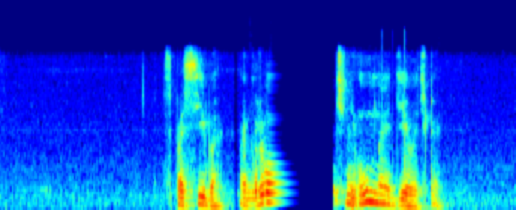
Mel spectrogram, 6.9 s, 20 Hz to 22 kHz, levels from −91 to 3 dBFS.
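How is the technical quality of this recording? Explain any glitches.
The recording has three audible glitches, all packed between about 3.1 and 5.8 seconds. The audio travels through a call codec, and its top end stops at about 12 kHz, which fits Opus at a modest bitrate.

Repeated packet loss (robotic sound) runs from 3.11 to 3.53 s. Six short holes open in quick succession, the longest 42 ms. Each one is patched by stretching the last sound. About 37 percent of that stretch is concealed, so it turns choppy.

A long network dropout follows, from 3.59 to 4.47 s. About 860 ms of audio is lost. The receiver first extends the last sound as a fading buzz. Then roughly half a second of silence remains. A network outage is the likely cause.

CD scratch ticks appear from 4.93 to 5.85 s. Seven tiny clicks, the longest only about 2 milliseconds, come at a steady rate of about eight per second. 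A scratch defeats the disc's error correction once per revolution. The player patches the damage, leaving these regular ticks.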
